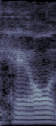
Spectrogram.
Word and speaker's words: Hale: And just for clarification, it's spelled, it might sound like Hale, but it's actually Miss Hale. Emily Hale is actually how you pronounce that.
